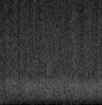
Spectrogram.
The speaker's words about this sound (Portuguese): Você pode aplaudir o Senhor de toda a tua vida.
